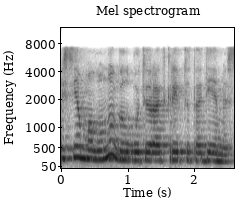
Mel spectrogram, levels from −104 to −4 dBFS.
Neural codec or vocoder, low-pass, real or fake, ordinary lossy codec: none; 7.2 kHz; real; AAC, 48 kbps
